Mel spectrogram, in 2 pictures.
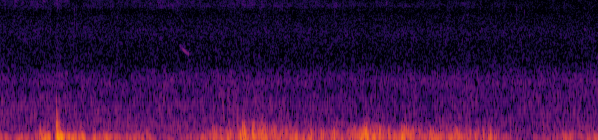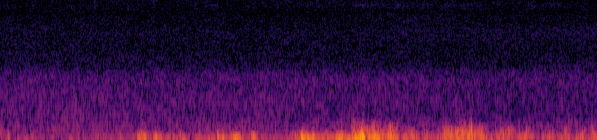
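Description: Wind gusts outdoors, rumbling against the microphone.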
